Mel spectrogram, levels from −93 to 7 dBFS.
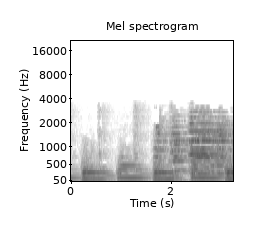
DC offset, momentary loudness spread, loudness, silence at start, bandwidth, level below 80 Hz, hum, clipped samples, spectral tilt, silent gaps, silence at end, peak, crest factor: under 0.1%; 13 LU; -36 LUFS; 0 s; 3.8 kHz; -56 dBFS; none; under 0.1%; -3 dB/octave; none; 0 s; -18 dBFS; 16 dB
